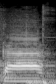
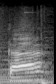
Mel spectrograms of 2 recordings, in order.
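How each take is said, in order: First: The pitch stays level and flat. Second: The pitch rises higher, then drops down. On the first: "tiếng ngang" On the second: "lên nữa rồi nhảy xuống"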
